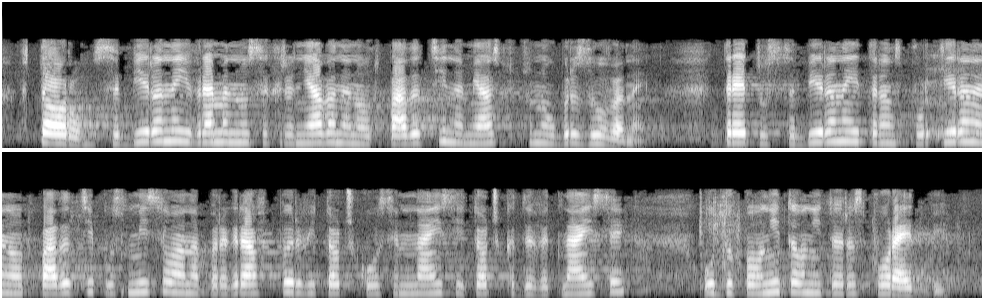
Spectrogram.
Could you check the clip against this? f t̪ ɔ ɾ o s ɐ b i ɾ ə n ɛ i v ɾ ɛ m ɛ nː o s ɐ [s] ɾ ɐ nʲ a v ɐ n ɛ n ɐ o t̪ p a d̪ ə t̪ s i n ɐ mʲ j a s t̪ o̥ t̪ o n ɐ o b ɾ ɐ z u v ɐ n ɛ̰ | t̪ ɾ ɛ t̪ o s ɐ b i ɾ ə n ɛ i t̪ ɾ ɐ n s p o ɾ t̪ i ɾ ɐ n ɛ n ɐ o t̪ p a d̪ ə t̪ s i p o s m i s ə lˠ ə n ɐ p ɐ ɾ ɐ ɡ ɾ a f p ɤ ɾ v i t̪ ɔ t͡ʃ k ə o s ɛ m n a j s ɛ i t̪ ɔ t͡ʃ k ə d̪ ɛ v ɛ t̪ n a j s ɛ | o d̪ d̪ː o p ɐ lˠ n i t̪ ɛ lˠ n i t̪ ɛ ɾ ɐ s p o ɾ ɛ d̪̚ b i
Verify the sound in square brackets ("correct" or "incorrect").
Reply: incorrect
